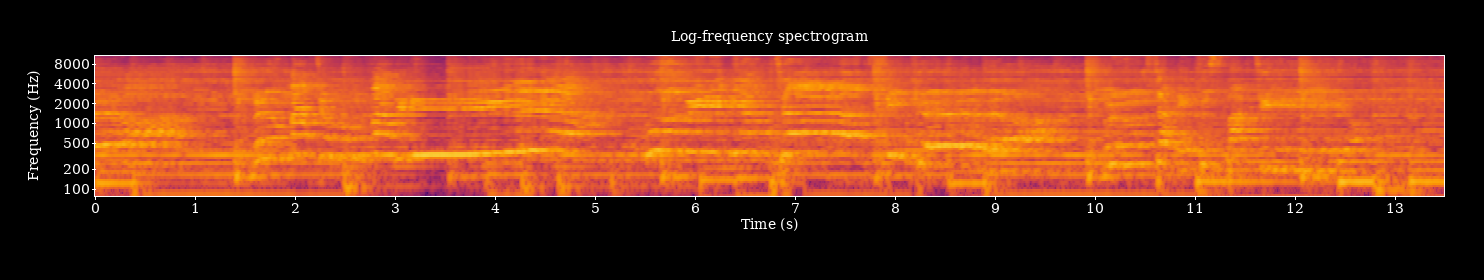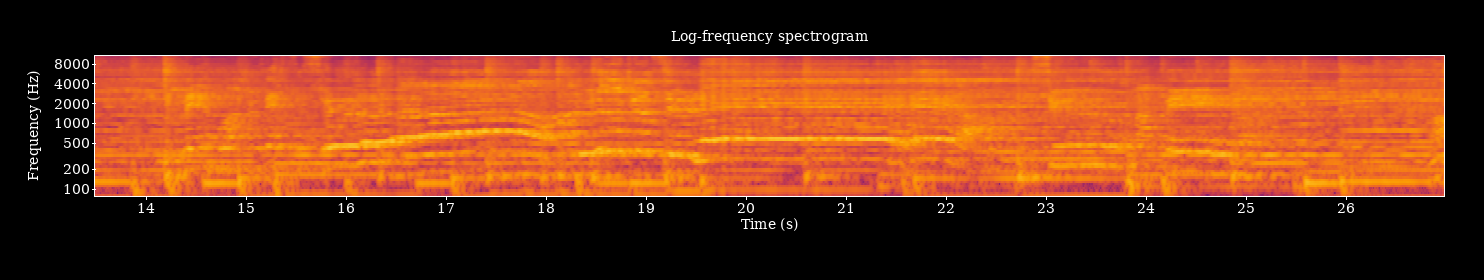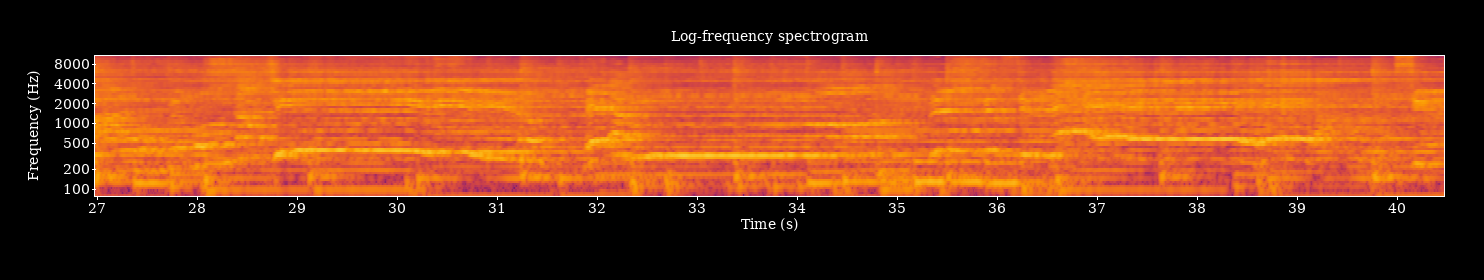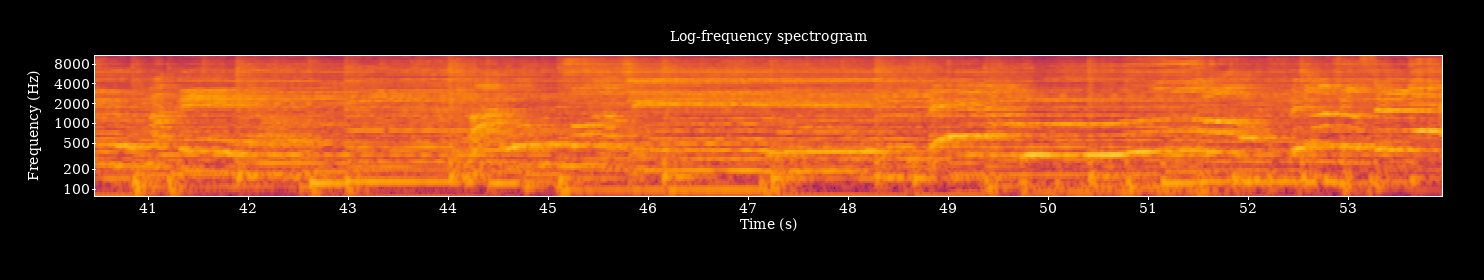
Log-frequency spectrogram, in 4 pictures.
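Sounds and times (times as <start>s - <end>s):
instrumental accompaniment: 0.0s - 53.9s
man singing pop ballad: 0.0s - 53.9s.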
